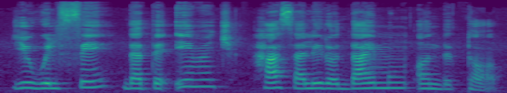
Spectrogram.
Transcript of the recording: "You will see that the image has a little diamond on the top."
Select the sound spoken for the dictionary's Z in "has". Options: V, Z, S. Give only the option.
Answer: S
